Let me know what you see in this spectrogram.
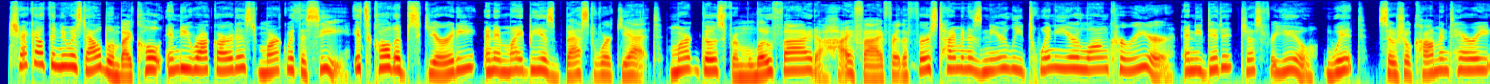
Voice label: Radio Ad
